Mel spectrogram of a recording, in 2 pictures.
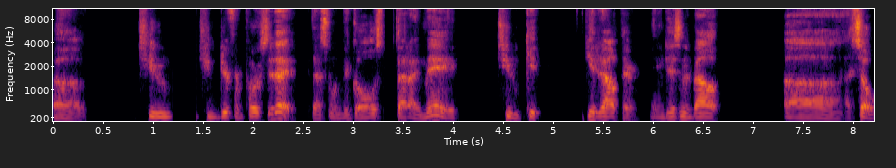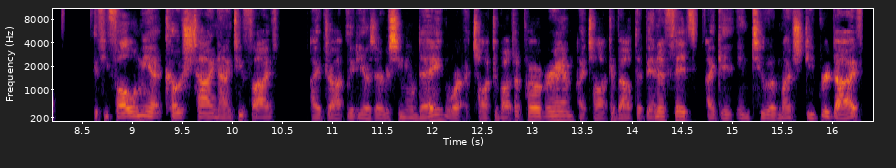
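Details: Adult male who describes his own small speech impediment, a stutter, which he links to his mind always moving fast since childhood. Stuttering.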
